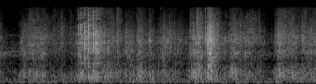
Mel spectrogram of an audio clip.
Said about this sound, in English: The rustle of paper, letter paper.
